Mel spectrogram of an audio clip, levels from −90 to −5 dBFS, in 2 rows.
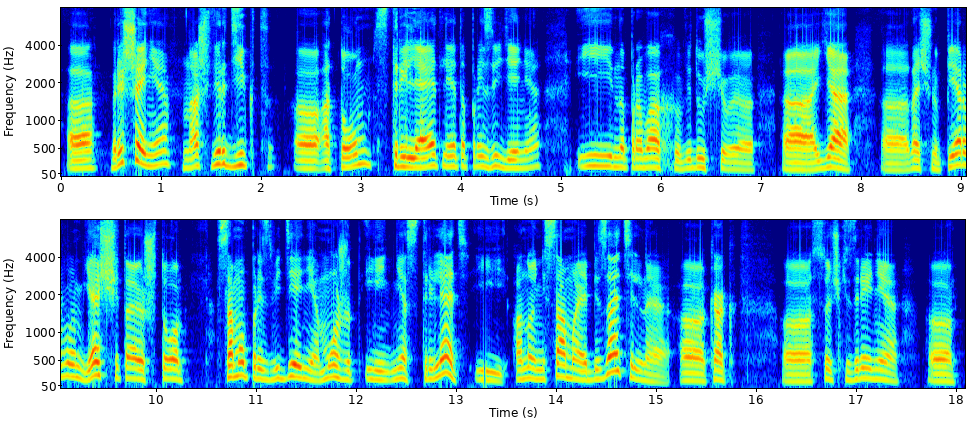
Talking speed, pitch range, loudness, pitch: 135 wpm, 145-185 Hz, -29 LUFS, 165 Hz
